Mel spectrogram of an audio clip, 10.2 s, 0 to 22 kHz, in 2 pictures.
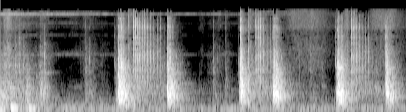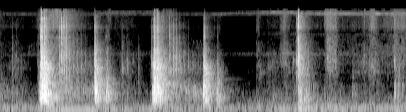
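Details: Suzuki Shogun 110 kick starter: repeated sharp clacks and scraping rattle on hard kicks with no catch or firing. It slips when kicked fast but engages when kicked slowly, with an occasional rough noise; clutch cover to be opened.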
